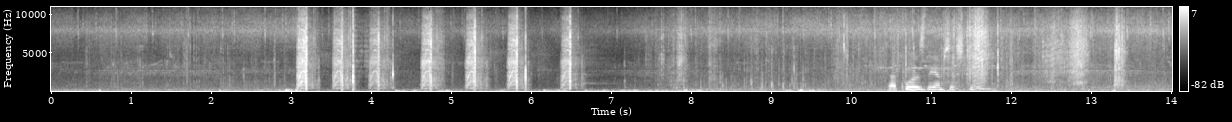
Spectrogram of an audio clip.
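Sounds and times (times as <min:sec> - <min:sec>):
airsoft rifle shots: 0:03.1 - 0:06.7.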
